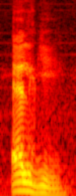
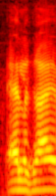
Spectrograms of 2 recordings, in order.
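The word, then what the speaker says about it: algae: Third group of micro organism है एल्गी। इसे एल्गी या एल्गाए पढ़ा जाता है, ये दोनों प्रोनाउंसिएशन करेक्ट है, एल्गी या एल्गाए।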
